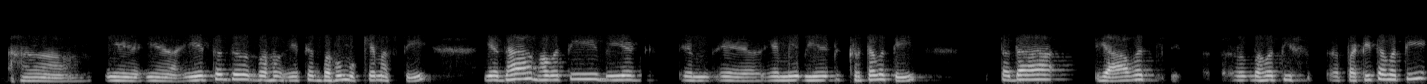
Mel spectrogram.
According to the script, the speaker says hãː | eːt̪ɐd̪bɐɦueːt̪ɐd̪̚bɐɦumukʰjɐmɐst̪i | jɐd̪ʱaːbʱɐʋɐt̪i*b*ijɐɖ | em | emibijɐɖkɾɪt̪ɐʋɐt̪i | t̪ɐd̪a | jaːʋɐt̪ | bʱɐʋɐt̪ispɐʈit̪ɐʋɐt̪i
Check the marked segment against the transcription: correct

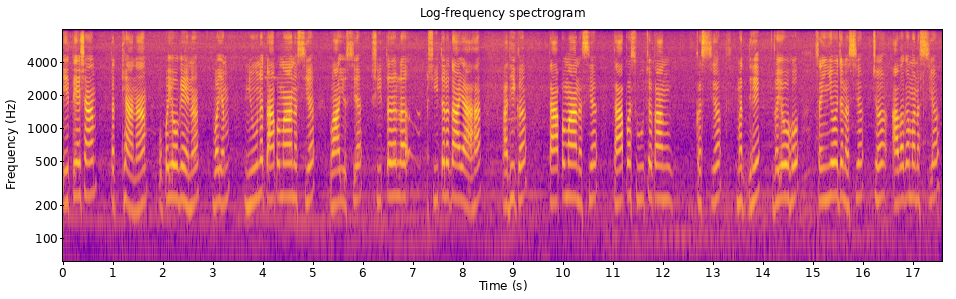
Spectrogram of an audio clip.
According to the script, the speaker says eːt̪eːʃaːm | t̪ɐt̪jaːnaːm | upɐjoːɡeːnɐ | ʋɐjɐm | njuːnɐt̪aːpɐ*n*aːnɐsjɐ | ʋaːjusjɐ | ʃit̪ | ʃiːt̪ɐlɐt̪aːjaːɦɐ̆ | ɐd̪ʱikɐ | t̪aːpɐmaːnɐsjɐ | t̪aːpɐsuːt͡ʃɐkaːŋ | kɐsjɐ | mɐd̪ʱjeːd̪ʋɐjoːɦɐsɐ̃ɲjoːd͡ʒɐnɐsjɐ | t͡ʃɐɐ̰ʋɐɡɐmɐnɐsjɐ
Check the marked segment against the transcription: incorrect: m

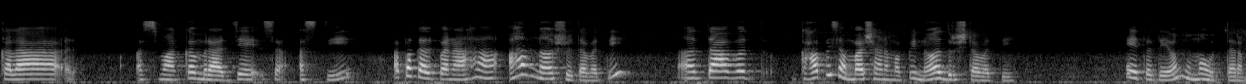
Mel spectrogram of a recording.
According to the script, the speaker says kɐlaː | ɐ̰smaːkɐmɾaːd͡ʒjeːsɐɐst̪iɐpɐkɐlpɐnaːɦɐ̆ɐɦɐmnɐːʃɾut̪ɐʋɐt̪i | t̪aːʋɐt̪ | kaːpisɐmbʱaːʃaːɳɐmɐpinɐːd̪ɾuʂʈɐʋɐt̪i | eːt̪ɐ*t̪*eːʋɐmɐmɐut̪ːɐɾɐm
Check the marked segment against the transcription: incorrect: d̪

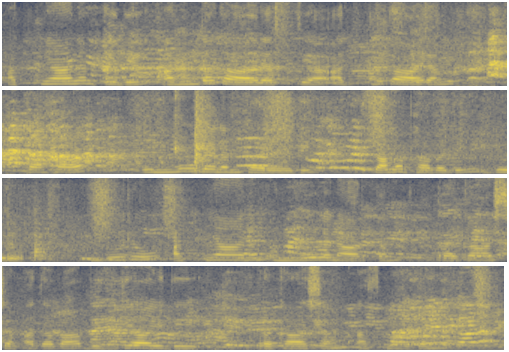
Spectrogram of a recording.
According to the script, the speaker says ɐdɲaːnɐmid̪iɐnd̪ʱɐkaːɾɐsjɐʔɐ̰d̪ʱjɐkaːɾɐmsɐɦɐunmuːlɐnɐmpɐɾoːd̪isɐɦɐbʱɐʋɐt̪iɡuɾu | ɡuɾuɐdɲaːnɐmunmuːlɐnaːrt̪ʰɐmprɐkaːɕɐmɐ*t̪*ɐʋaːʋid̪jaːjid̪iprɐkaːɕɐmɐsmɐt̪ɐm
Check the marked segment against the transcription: incorrect: t̪ʰ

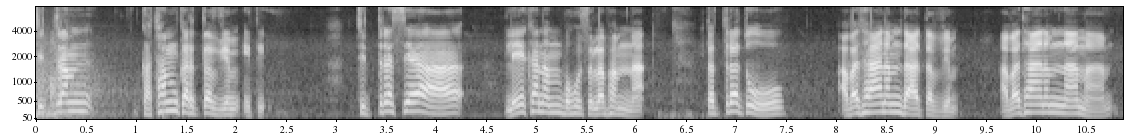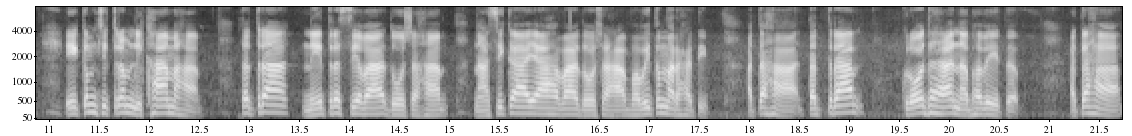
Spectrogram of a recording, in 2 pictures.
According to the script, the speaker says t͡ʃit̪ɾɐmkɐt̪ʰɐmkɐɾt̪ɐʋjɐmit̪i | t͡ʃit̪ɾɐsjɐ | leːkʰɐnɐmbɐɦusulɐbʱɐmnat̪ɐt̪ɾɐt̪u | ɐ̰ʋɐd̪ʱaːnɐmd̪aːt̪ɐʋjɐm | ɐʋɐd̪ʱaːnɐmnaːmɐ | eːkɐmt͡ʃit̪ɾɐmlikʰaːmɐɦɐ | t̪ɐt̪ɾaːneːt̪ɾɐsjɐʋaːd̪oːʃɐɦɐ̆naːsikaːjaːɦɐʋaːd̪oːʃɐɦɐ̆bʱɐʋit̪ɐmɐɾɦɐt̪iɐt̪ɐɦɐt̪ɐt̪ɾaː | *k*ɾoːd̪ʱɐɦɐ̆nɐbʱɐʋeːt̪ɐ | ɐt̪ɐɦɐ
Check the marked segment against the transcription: correct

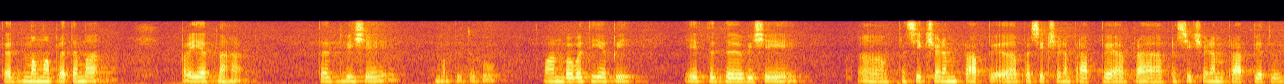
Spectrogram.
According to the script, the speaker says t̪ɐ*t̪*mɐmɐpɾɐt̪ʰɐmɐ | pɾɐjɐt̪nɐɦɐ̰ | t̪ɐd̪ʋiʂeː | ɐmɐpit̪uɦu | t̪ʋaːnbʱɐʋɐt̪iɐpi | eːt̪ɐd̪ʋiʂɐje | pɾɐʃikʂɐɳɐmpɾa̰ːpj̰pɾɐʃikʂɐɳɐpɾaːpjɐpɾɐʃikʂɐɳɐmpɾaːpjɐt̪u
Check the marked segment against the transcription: incorrect: d̪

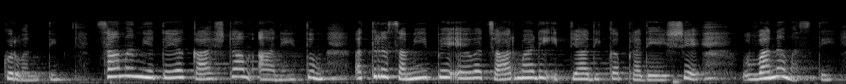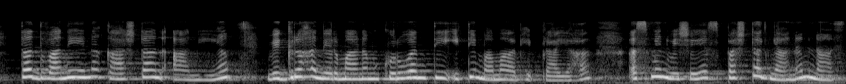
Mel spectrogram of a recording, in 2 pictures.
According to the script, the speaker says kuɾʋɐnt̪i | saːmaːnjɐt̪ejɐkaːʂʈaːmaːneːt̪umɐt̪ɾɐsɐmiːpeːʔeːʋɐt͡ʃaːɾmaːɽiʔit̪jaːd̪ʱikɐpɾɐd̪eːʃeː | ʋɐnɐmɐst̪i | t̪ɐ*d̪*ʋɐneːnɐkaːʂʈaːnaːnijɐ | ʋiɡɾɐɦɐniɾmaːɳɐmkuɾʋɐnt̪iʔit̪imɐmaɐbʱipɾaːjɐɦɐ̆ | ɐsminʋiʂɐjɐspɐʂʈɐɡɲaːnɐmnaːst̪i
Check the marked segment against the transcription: correct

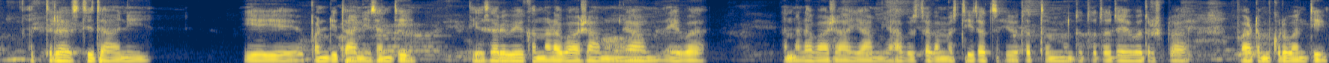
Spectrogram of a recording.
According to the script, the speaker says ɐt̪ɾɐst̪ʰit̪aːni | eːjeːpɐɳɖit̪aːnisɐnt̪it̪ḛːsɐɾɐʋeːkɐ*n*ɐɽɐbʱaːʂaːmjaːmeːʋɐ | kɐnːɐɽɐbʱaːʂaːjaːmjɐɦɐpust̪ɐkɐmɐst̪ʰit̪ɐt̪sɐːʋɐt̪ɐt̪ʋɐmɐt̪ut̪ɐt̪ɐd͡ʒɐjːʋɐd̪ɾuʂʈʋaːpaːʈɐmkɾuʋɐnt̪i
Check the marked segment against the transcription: incorrect: nː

